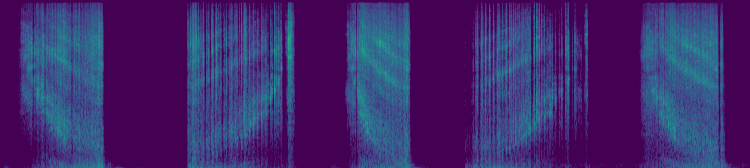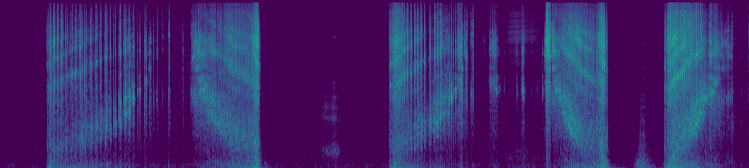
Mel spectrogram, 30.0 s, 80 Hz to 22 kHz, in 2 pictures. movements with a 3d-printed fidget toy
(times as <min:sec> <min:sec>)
0:23.1 0:27.2, 0:27.8 0:29.7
